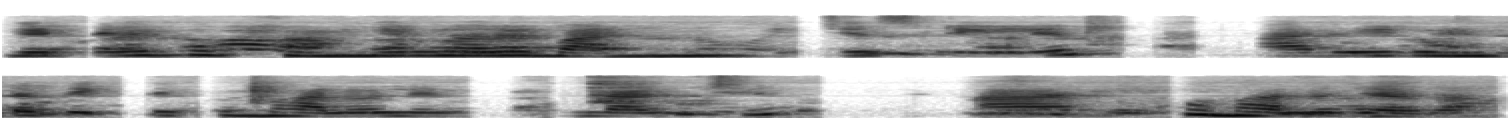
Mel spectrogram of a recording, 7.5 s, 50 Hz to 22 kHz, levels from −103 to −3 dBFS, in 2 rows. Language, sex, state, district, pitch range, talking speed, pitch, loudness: Bengali, female, West Bengal, Kolkata, 225-280 Hz, 165 wpm, 240 Hz, -16 LUFS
